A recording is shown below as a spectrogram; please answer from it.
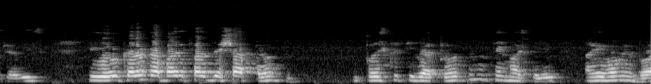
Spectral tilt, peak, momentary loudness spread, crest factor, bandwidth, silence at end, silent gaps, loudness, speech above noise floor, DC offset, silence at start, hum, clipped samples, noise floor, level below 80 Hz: -10 dB/octave; 0 dBFS; 11 LU; 14 dB; 5.6 kHz; 0 s; none; -14 LUFS; 38 dB; under 0.1%; 0.05 s; none; under 0.1%; -51 dBFS; -64 dBFS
